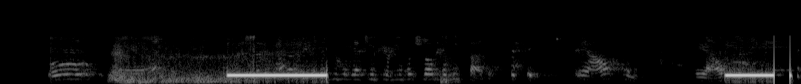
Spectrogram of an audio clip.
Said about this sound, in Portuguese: Tanto que eu tô ligando aqui pra esse povo, alguém vai ter que me atender.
